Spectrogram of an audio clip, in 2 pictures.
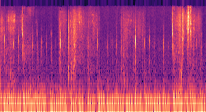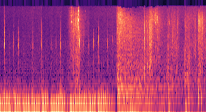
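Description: Footsteps thud quickly over grass.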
